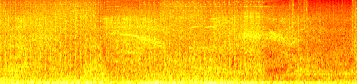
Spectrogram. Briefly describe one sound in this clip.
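Monsters growl and screech.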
